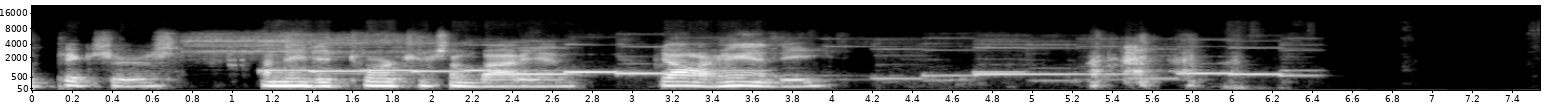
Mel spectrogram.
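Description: An older man talks with animation over an online call.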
